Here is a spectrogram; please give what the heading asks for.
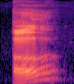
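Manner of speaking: vowel â said high and clear; Vietnamese vowel demo. Shown as a demonstration. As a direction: model the vowel for students to copy. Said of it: "try to match my tone".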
